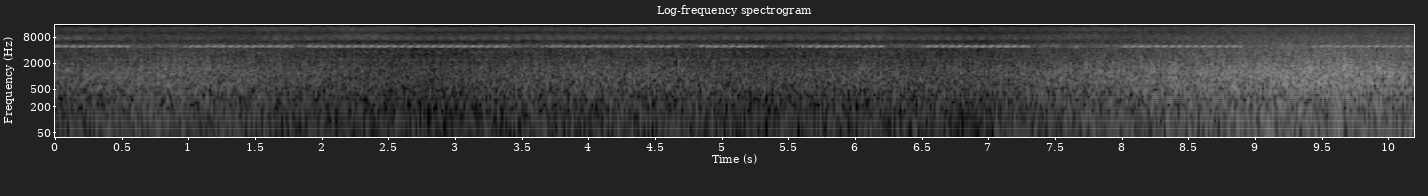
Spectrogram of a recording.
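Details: Crickets chirping in a steady high-pitched pulsed trill, about four pulses per second, behind the loud, swelling rush of ocean waves that dominates the recording and rises toward the end.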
